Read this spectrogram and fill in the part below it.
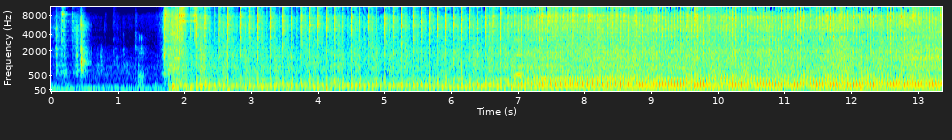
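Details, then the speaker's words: Clone GX200 196cc 68mm mini bike engine after new plug, retorqued head bolts and checked float: catches then runs rough and uneven, never settling; owner suspects bad cylinder head and valve seats. "the real reality is I should have taken one look at that head and known it was roached"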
